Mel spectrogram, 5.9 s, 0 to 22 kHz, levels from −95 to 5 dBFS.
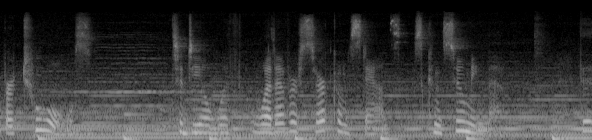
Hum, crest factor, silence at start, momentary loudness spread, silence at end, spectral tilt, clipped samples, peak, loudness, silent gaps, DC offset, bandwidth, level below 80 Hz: none; 16 dB; 0 s; 8 LU; 0 s; -6.5 dB/octave; under 0.1%; -12 dBFS; -30 LUFS; none; under 0.1%; 14.5 kHz; -38 dBFS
